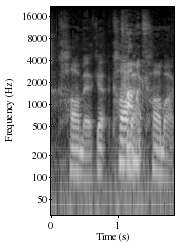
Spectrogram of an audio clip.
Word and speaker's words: Commack: So the proper pronunciation, as it was initially told to you, was COMMACK.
